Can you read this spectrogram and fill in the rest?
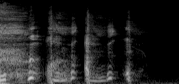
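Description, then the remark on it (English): A voice imitates a fit of harsh, hacking coughs as if coughing out spores, about five rough bursts in quick succession, fairly loud, trailing off into quiet at the end. “As you think that it's all on you, Ryan's eyes fly open and he starts coughing out spores.”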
